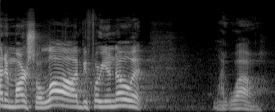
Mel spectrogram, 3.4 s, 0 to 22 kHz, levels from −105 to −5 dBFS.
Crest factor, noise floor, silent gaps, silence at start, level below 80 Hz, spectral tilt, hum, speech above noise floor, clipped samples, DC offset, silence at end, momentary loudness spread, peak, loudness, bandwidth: 16 dB; -75 dBFS; none; 0 s; -90 dBFS; -4 dB/octave; none; 39 dB; under 0.1%; under 0.1%; 0.2 s; 15 LU; -20 dBFS; -35 LUFS; 13 kHz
